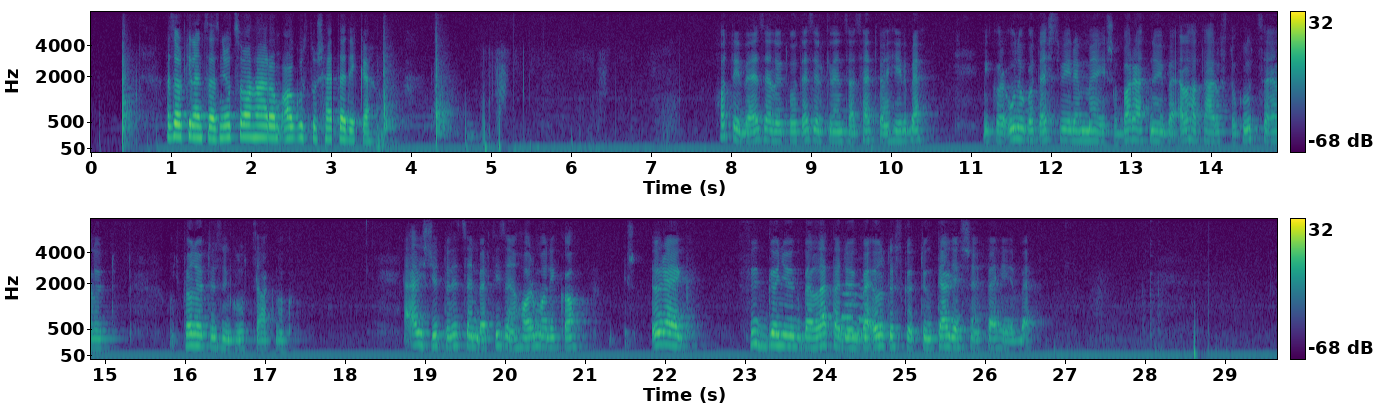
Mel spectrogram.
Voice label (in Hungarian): nyelvjaras gyujtesek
